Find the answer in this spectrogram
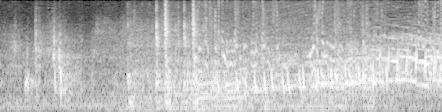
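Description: Video rewind sound effect: a fast, chattering whir that starts about half a second in and rises in pitch.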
